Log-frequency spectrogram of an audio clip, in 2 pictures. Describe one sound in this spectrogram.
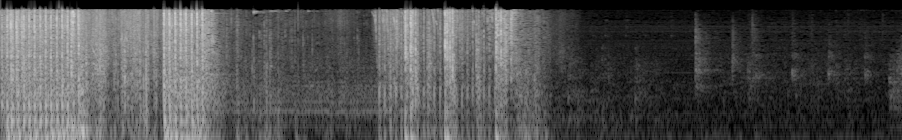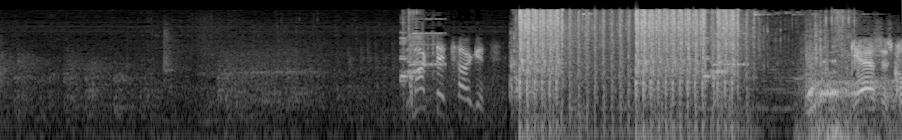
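A rifle fires rapid, loud bursts of gunshots.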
